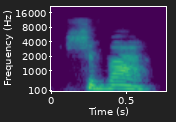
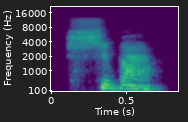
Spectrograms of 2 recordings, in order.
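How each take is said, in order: First: The stress falls on the last syllable. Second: The stress falls on the last syllable.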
